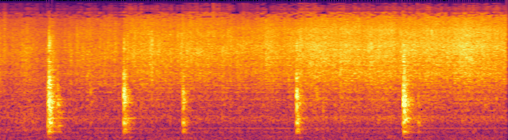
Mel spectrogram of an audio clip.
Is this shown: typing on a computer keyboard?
no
